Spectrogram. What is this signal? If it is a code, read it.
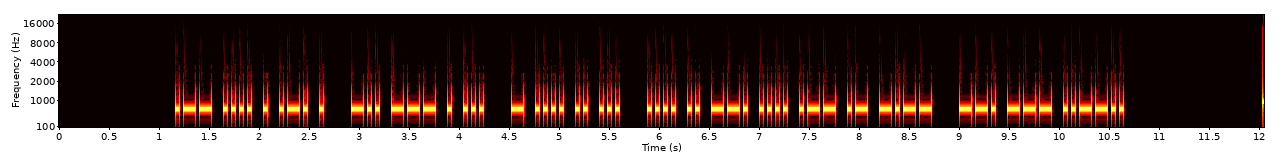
Morse code, heard as a keyed tone, about 30 wpm, 700 Hz. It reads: WHERE DOES THIS HIGHWAY GO?
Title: Sentences from Top 1400 Words 30wpm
